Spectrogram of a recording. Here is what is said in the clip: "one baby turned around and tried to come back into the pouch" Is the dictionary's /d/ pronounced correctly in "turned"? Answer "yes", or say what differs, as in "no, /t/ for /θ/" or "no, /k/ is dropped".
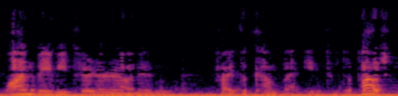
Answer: no, /d/ is dropped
